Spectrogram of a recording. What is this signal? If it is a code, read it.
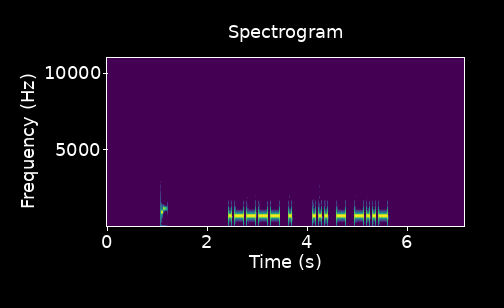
Morse code, heard as a keyed tone, about 20 wpm, 700 Hz. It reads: 1E STX
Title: Field Day Exchanges - 20wpm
